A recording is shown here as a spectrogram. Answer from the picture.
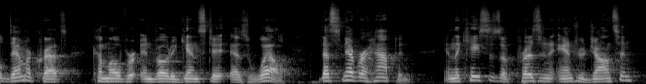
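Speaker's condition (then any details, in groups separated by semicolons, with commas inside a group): No condition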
